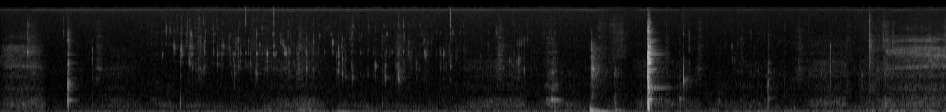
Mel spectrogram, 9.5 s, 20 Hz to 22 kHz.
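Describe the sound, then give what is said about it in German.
Coffee is poured steadily into an old cup from Chile, about 45 years old, with soft trickling and a few sharp clinks and drips, fairly quiet, no voices. “Ich dir einen Kaffee einschenken.”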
